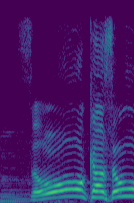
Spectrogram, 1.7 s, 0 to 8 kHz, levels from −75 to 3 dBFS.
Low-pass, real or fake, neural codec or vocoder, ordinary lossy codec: 7.2 kHz; fake; codec, 16 kHz, 2 kbps, X-Codec, HuBERT features, trained on balanced general audio; none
